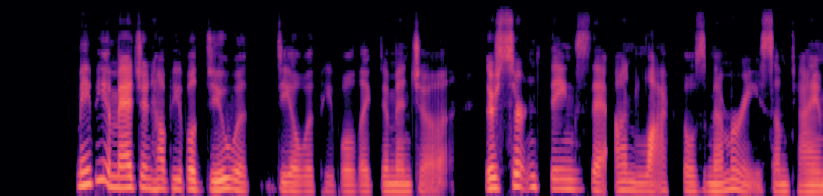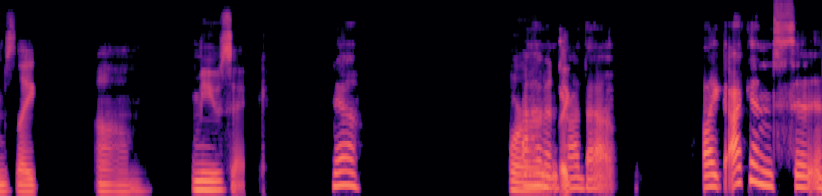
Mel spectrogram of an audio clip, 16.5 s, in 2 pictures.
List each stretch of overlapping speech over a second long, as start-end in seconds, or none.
none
